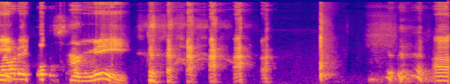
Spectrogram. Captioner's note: laughs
